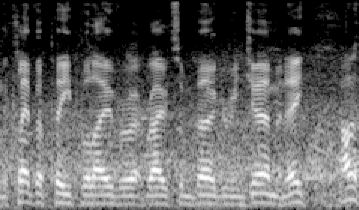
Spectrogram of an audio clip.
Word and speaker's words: Rothenberger: the situation and the clever people over at rotenberger in Germany I how you say it rotenberger it's Ro the correct pronunciation is rotenberger that's worth you can see the copper can't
